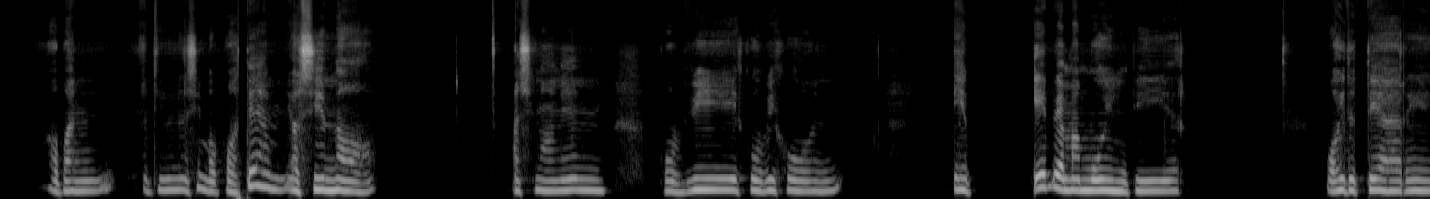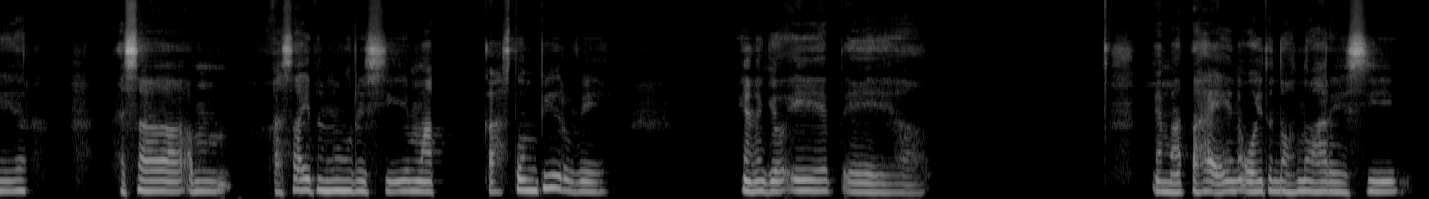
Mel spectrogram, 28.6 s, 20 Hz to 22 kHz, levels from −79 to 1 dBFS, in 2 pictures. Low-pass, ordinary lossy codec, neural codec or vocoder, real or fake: none; none; vocoder, 44.1 kHz, 128 mel bands, Pupu-Vocoder; fake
